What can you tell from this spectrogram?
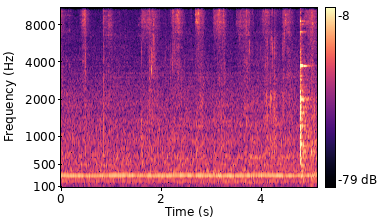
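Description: A hand rubbing dry rice flour and salt together in a stainless-steel bowl: faint, soft scratchy swishes repeating about every half second. A brief sharp sound comes near the end.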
